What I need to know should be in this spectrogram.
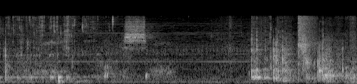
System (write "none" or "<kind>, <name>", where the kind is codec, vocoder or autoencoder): none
